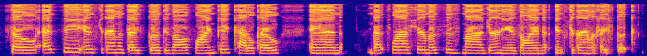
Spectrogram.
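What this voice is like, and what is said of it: Cute regional accent. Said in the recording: “your cute little accent”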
